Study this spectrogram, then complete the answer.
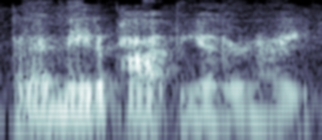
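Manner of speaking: ordinary talk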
